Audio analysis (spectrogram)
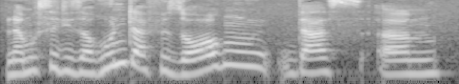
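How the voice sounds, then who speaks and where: A woman's voice: mid-range voice, a little slow, a little mellow. A woman chatting casually and nostalgically in a group, with an enthusiastic, gushing manner. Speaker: podcast co-host.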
